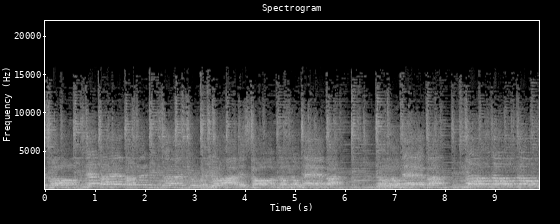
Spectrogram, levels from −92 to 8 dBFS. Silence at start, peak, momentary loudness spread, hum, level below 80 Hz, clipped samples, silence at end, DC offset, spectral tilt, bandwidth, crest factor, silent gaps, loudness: 0 s; -4 dBFS; 4 LU; none; -60 dBFS; under 0.1%; 0 s; 0.5%; -2 dB/octave; 16 kHz; 12 dB; none; -17 LUFS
